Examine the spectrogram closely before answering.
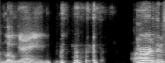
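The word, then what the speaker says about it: Logain: massimo uh i'm sorry low gain i always say login but low gain you heard them say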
